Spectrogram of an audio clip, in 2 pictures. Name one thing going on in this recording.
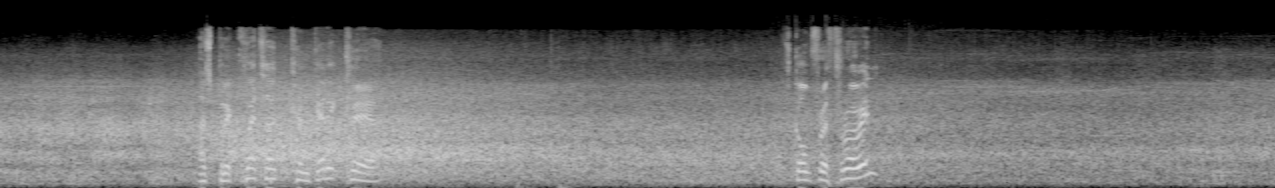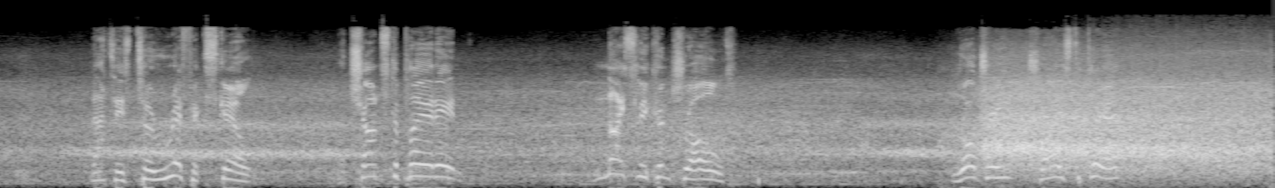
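A stadium crowd roars steadily, swelling loudly near the end.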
